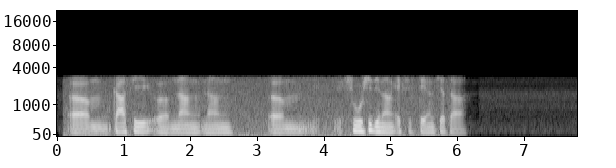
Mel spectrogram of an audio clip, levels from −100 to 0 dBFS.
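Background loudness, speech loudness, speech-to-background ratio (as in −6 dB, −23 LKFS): −43.5 LKFS, −24.0 LKFS, 19.5 dB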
